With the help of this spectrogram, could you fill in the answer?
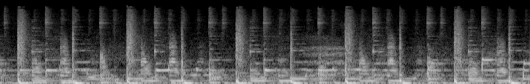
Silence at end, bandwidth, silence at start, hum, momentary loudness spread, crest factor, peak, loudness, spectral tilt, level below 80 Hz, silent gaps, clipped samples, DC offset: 0 s; 16.5 kHz; 0 s; none; 2 LU; 16 dB; 0 dBFS; -18 LUFS; -5.5 dB/octave; -22 dBFS; none; under 0.1%; under 0.1%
